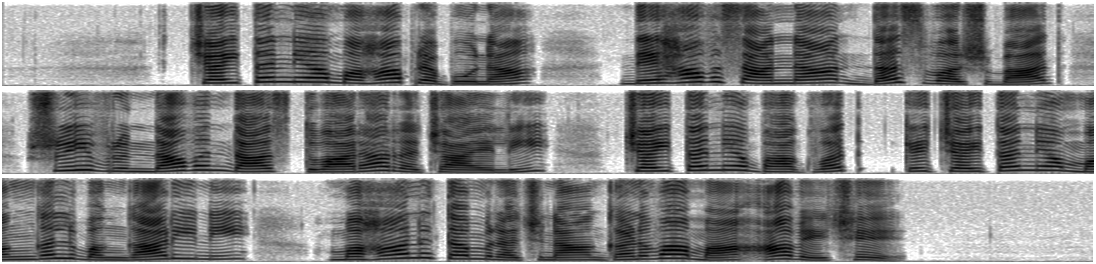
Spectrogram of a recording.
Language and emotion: Gujarati, neutral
